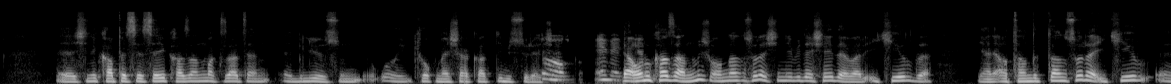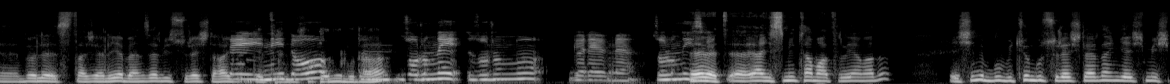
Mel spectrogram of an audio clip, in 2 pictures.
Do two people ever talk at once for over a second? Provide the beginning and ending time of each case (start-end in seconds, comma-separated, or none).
14.0-15.6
